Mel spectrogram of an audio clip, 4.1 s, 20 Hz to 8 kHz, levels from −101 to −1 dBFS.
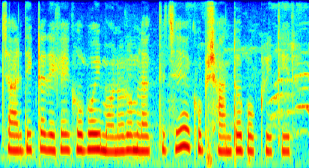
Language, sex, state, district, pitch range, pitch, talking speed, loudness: Bengali, female, West Bengal, Alipurduar, 230-250 Hz, 240 Hz, 115 wpm, -15 LUFS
